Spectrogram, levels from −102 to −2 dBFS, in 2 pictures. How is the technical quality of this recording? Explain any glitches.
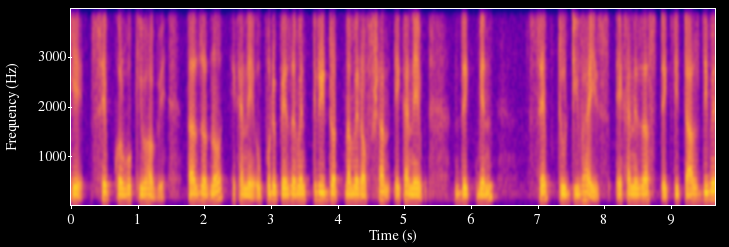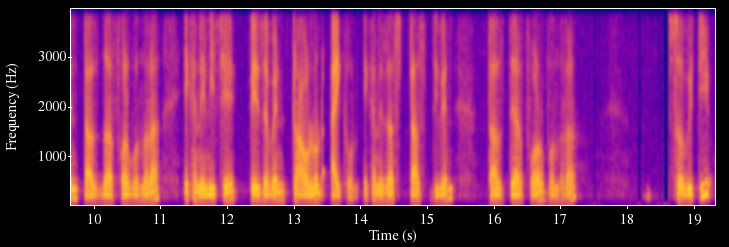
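No glitches or faults are audible anywhere here.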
